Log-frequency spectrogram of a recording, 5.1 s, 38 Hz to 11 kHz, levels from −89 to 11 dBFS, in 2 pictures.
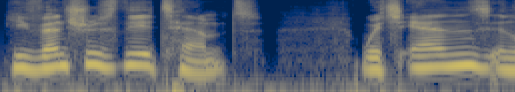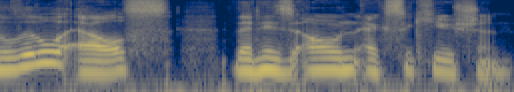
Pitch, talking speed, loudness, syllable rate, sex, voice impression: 165 Hz, 150 wpm, -18 LUFS, 4.9 syllables/s, male, masculine, adult-like, slightly clear, slightly unique, slightly lively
